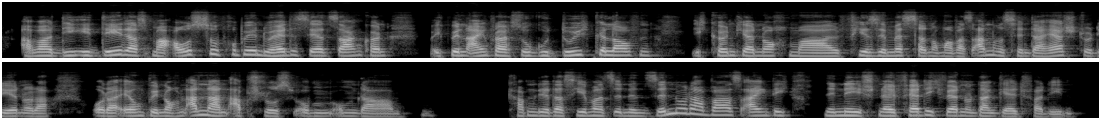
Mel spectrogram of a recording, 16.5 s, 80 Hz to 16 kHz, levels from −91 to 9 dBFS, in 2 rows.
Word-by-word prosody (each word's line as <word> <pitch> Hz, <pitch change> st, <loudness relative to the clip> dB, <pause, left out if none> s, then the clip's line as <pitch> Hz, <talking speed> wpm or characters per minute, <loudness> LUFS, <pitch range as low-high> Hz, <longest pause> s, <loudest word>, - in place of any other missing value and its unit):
Aber 190 Hz, 0 st, +3 dB
die 205 Hz, +3 st, -3 dB
Idee, 205 Hz, +5 st, +3 dB
das 210 Hz, -4 st, +4 dB
mal 175 Hz, -2 st, +5 dB
auszuprobieren 245 Hz, +4 st, 0 dB
du 190 Hz, -, 0 dB
hättest 200 Hz, +3 st, +2 dB
jetzt 195 Hz, -1 st, +3 dB
sagen 190 Hz, +2 st, +4 dB
können: 195 Hz, -2 st, 0 dB, 0.3 s
„Ich -, -, -8 dB
bin 200 Hz, -1 st, +3 dB
einfach 195 Hz, 0 st, +4 dB
so 190 Hz, 0 st, -4 dB
gut 195 Hz, +2 st, -6 dB
durchgelaufen, 210 Hz, -1 st, +1 dB, 0.2 s
ich 185 Hz, 0 st, -11 dB
könnte 200 Hz, +1 st, -1 dB
ja 185 Hz, -, +5 dB
noch 190 Hz, +2 st, -3 dB
mal 170 Hz, -3 st, +1 dB
4 200 Hz, +5 st, -2 dB
Semester 190 Hz, 0 st, 0 dB
noch 175 Hz, 0 st, -8 dB
mal 165 Hz, -1 st, -2 dB
was 160 Hz, -2 st, -3 dB
anderes 195 Hz, -2 st, -1 dB
hinterher 175 Hz, +2 st, +1 dB
studieren 170 Hz, -5 st, -3 dB
oder 155 Hz, -1 st, -3 dB, 0.3 s
oder 170 Hz, -1 st, +1 dB
irgendwie 185 Hz, 0 st, +1 dB
noch 175 Hz, -2 st, -2 dB
'n 185 Hz, -, -11 dB
anderen 195 Hz, -4 st, +4 dB
Abschluss, 165 Hz, -3 st, -4 dB
um 165 Hz, 0 st, -8 dB
um 170 Hz, -, -10 dB
da“ 150 Hz, -2 st, -4 dB, 0.8 s
Kam 190 Hz, +1 st, -7 dB
dir 185 Hz, -2 st, -1 dB
das 185 Hz, -2 st, 0 dB
jemals 195 Hz, -1 st, -2 dB
in 190 Hz, -, -3 dB
den 175 Hz, -1 st, -5 dB
Sinn 205 Hz, -, -1 dB
oder 280 Hz, -6 st, 0 dB
war 225 Hz, 0 st, +3 dB
es 215 Hz, -, -10 dB
eigentlich: 200 Hz, +1 st, -1 dB, 0.2 s
„Ne, 190 Hz, -2 st, -3 dB
ne, 195 Hz, -1 st, +2 dB
schnell 185 Hz, 0 st, +2 dB
fertig 205 Hz, +2 st, +2 dB
werden 190 Hz, -1 st, +3 dB
und 175 Hz, -, -8 dB
dann 170 Hz, -1 st, +1 dB
Geld 150 Hz, -2 st, -3 dB
verdienen?“ 150 Hz, 0 st, -9 dB
190 Hz, 220 wpm, -24 LUFS, 175-205 Hz, 0.8 s, mal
